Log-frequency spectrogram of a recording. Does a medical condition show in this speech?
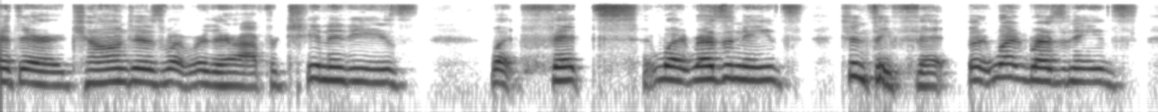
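Yes: cerebral palsy; uses power wheelchair.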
